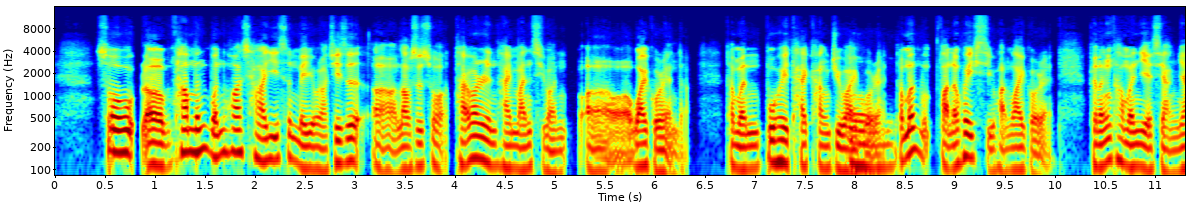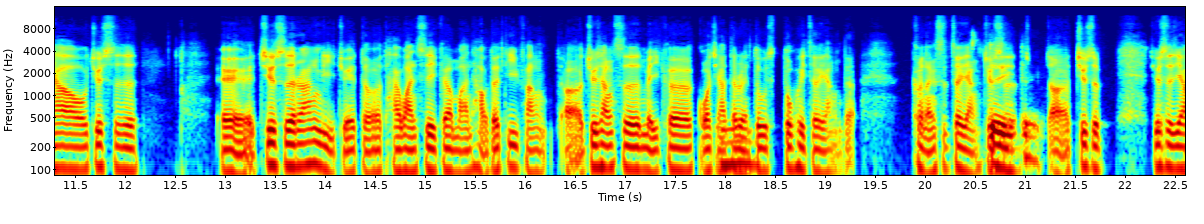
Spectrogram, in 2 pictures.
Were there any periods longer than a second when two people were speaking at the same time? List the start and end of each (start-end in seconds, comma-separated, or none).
none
